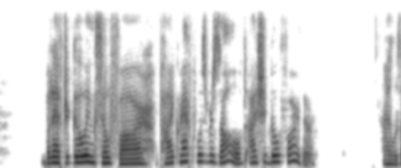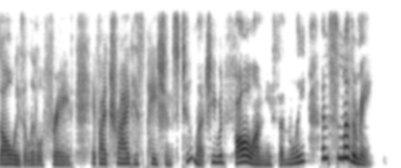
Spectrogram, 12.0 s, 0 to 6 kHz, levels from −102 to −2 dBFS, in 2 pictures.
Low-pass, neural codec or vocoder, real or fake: 5.4 kHz; vocoder, 22.05 kHz, 80 mel bands, Vocos; fake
